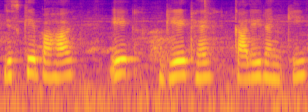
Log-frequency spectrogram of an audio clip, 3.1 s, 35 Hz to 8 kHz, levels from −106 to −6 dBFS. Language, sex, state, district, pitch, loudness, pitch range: Hindi, female, Delhi, New Delhi, 200 Hz, -18 LUFS, 190-210 Hz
